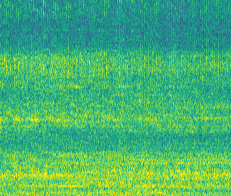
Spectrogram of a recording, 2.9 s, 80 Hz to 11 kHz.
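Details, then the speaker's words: Donor 2000 Pontiac Grand Prix GTP, 151 on the odometer, rear-end crash damage, partly parted out: even, steady idle with no knocks or ticks, sounding much better than the owner's other GTP with rod knock. "we go this one definitely sounds a lot better than my other one"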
